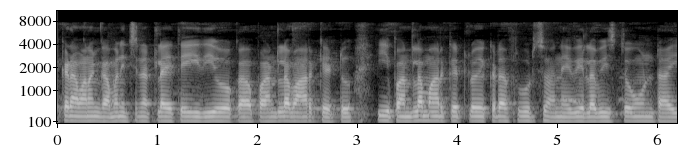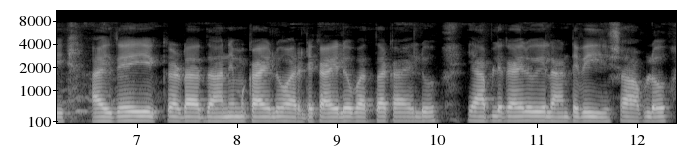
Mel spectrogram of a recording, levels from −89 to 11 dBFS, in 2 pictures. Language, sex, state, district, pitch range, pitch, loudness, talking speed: Telugu, male, Telangana, Karimnagar, 120-125 Hz, 125 Hz, -18 LUFS, 140 wpm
